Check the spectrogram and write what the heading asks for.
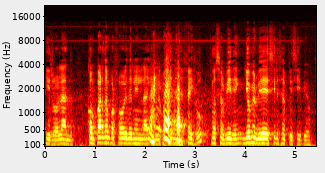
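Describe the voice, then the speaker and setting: A man's voice: mid-range voice, quick pace, crowd noise. A man hosting a live-streamed interview, chatty and reading out greetings from viewers.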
